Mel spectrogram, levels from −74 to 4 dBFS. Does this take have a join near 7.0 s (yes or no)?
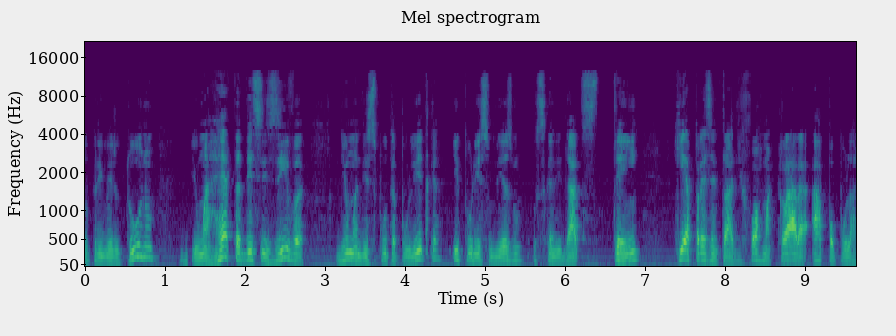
no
